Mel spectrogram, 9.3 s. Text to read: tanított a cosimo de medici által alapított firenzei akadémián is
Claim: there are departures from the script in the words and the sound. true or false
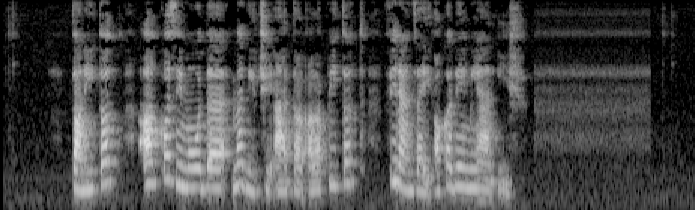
false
